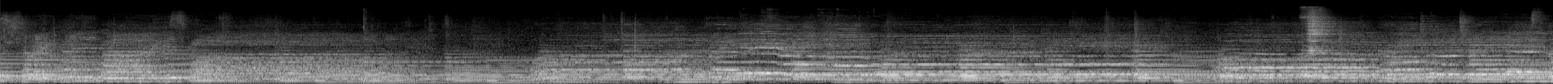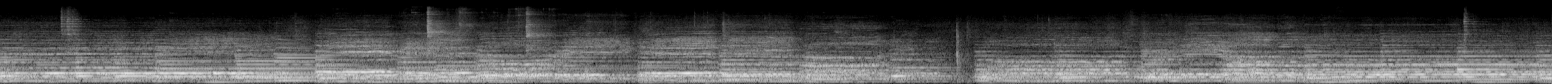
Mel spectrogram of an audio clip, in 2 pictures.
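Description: Small mixed church choir of men and women singing an anthem in parts, with a brief break between phrases near the end.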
